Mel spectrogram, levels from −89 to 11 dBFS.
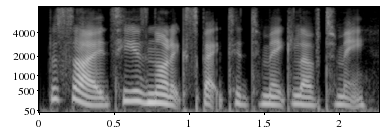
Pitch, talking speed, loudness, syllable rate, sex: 190 Hz, 265 wpm, -20 LUFS, 6.7 syllables/s, female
